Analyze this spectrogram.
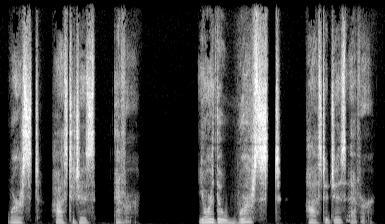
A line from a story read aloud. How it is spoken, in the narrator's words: The bank robber was left alone in the hall, clutching the pistol and muttering quietly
